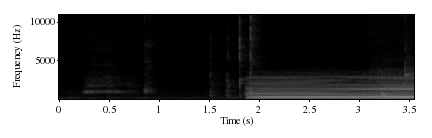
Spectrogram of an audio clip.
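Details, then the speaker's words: Crunch Xtreme Digital unit powered from the pedalboard's shared supply: faint clicks, then a loud steady buzzing hum that holds; the noise is absent with a separate supply, pointing to a ground-loop hum. "Okay so now I connected to the same power supply as the pedal board so now listen to this a second"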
